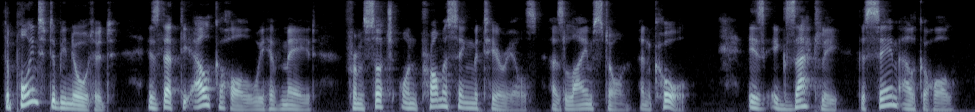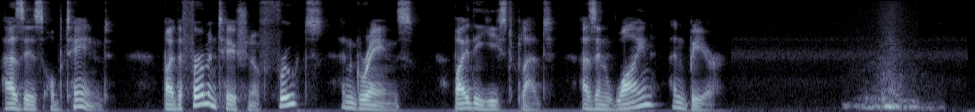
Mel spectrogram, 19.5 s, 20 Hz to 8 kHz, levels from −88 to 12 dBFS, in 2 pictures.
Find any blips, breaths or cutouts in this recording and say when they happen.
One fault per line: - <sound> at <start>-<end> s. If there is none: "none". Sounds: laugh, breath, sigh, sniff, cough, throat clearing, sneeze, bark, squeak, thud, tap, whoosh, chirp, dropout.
- whoosh at 18.2-19.2 s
